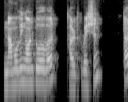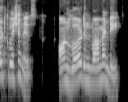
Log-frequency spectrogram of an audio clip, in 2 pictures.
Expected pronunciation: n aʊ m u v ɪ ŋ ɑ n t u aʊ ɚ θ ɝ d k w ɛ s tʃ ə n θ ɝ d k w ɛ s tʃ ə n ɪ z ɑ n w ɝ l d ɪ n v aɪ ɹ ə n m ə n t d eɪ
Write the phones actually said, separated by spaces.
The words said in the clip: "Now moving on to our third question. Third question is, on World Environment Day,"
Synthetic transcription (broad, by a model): n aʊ m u v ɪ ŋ ɑ n t u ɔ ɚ t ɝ d k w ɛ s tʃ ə n t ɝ d k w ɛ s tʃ ə n ɪ z ɑ n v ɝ d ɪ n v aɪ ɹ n m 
